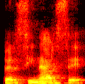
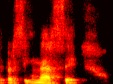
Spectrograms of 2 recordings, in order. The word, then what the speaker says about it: persignarse: Persinarse, aún muchas personas bien educadas dicen persinarse en vez de persignarse, o incluso señala un nosotros, es decir, el propio Batres Jáuregui como representante de estos grupos cultos.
